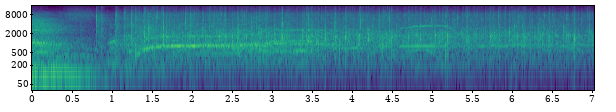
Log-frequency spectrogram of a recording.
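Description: A large group of young children sings together loudly in a hall.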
